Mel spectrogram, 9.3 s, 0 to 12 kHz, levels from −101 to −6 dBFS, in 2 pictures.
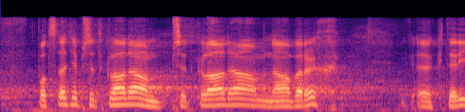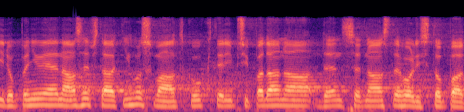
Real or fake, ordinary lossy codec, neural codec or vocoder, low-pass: real; AAC, 64 kbps; none; 7.2 kHz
